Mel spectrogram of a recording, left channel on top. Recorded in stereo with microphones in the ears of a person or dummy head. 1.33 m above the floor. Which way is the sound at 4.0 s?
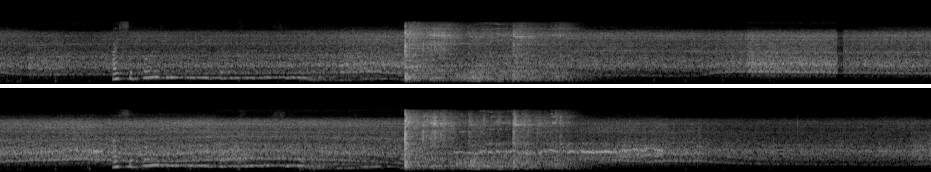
20° right (ahead or behind).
